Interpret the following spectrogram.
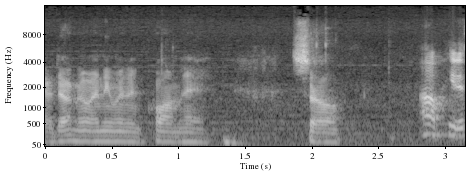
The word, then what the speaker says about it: Kwame: name wrong. It's Kwame.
